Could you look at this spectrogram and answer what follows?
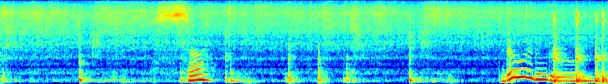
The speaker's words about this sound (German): Jetzt ordentlich herumrühren. Schon ein bisschen rumkratzen, auch da, wo wir schon so leckere angebratene Sachen haben. Das ist alles toller Geschmack. Das löst sich dann eben im Wasser vor allem auch.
